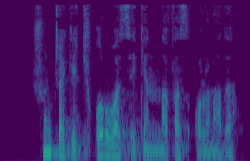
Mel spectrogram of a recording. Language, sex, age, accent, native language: Uzbek, male, 25-34, Samarqand, Uzbek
